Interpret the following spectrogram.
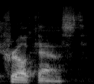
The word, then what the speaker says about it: CHRILLCAST: It is CHRILLCAST. Just don't. If you're curious why, it's really simple. CHRILLCAST. It's Chris plus Will Hansen.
